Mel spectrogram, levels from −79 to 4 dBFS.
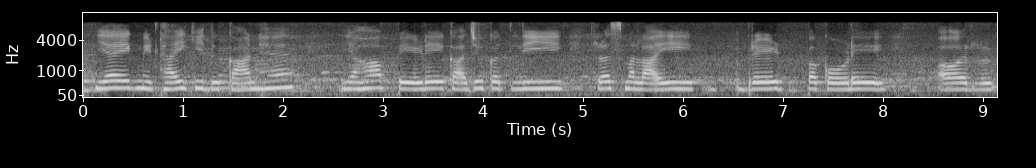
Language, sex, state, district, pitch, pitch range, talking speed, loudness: Hindi, female, Chhattisgarh, Raipur, 235 Hz, 225-245 Hz, 85 wpm, -15 LUFS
